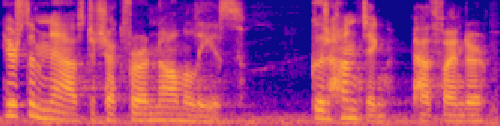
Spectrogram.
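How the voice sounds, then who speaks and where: A woman's voice: low voice, animated, normal speed. A woman playing a composed, formal scientist with a tactician's mind in a video game. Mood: earnest, composed. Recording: long reverb, clear background noise.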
